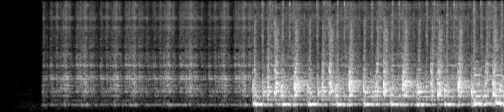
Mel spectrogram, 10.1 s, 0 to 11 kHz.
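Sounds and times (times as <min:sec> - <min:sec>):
frame drum jingle roll: 0:05.1 - 0:10.0.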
